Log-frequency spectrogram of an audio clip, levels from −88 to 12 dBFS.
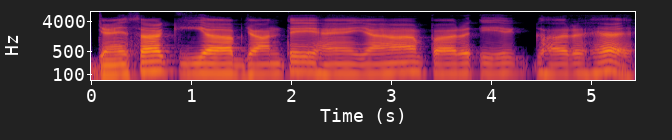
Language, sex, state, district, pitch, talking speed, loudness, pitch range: Hindi, male, Madhya Pradesh, Bhopal, 110 Hz, 110 wpm, -19 LUFS, 105-115 Hz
